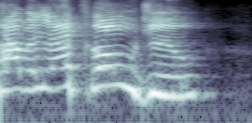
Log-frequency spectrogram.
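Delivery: put-on shrill, very high, loud scolding parent voice. Acting out a parent scolding a nervous student driver: imitating a parent scolding. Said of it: "your mom and dad cuss you out".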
